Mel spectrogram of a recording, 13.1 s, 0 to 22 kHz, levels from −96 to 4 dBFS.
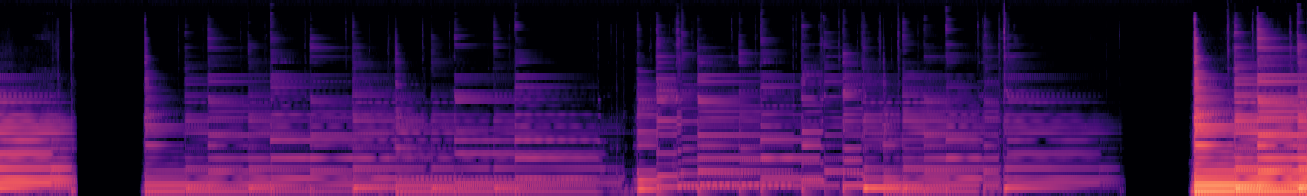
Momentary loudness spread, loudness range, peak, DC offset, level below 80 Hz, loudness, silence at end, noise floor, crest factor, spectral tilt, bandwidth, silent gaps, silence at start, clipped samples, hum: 26 LU; 18 LU; -8 dBFS; under 0.1%; -68 dBFS; -24 LUFS; 0 s; -81 dBFS; 22 dB; -7.5 dB/octave; 14 kHz; none; 0 s; under 0.1%; none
